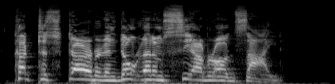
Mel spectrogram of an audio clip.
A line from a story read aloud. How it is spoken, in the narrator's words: yelled the captain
